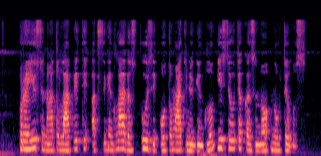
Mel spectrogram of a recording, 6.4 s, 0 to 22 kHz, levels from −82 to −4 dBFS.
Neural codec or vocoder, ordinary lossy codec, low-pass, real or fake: autoencoder, 48 kHz, 128 numbers a frame, DAC-VAE, trained on Japanese speech; AAC, 32 kbps; 19.8 kHz; fake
